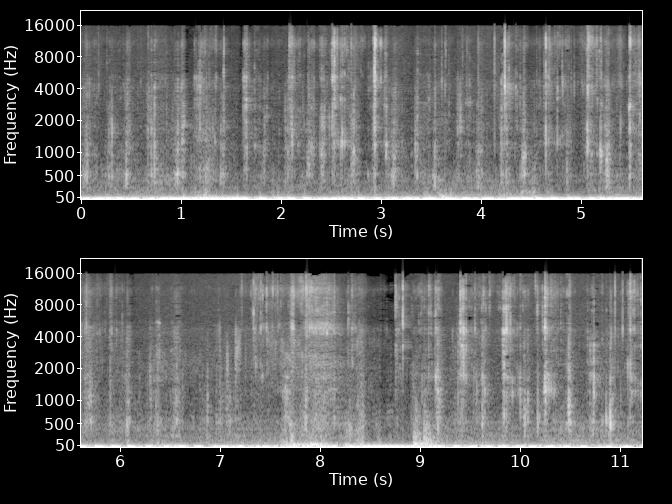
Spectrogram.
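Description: Crunchy chewing and biting of braised pig's ear, its cartilage giving many small crackling crunches, with two duller thumps about eight and nine seconds in.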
